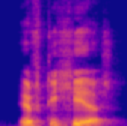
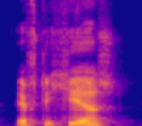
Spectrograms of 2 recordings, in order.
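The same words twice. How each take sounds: First: «Ευτυχίας» said as a plain answer with falling tune; flat statement. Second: «Ευτυχίας; » echoed as a question with rising tune; puzzled echo. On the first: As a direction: state «Ευτυχίας» calmly, tune dropping at the end. Grandpa answers child's question. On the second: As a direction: lift «Ευτυχίας. Child echoes answer in disbelief. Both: Acted.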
